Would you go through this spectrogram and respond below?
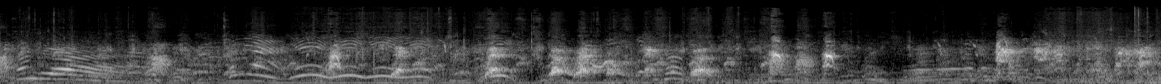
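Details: Abandoned dogs at Mindeulle Shelter in Yangsan, South Korea, during a play session: several dogs give high arching yips and whines, some sliding up and down in pitch, over constant human talk and a low steady hum.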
